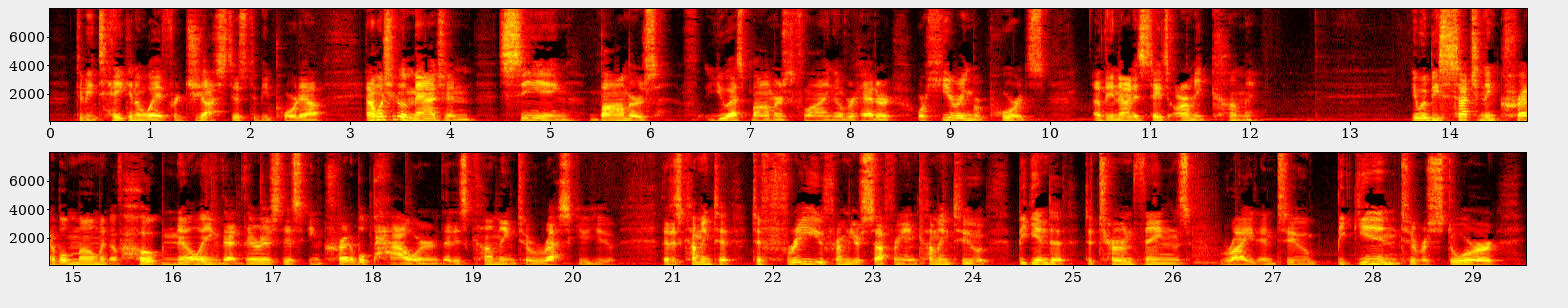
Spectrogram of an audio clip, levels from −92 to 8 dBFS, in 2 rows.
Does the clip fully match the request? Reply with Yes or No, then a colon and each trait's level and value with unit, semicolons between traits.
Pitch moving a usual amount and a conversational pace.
Yes: average, 4.0 semitones; average, 160 wpm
